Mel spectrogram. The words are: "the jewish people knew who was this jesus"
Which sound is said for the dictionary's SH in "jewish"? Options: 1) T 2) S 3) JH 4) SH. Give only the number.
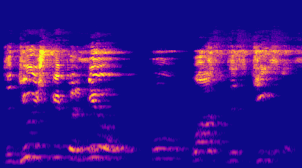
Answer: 4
